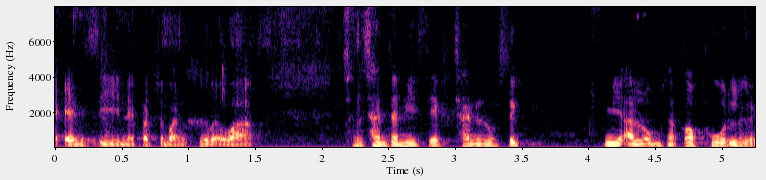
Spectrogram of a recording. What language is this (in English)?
Thai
